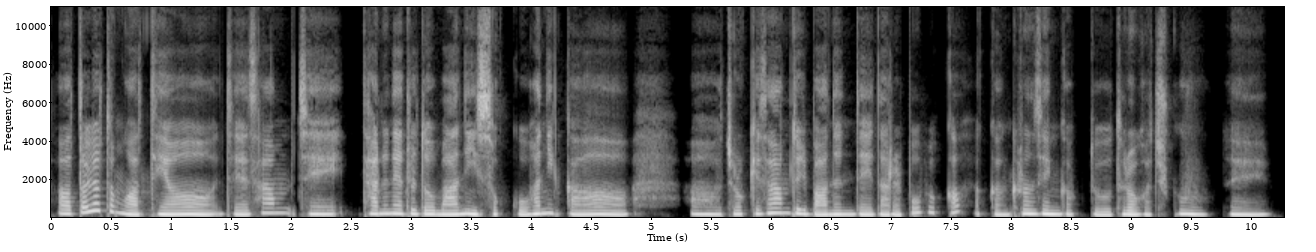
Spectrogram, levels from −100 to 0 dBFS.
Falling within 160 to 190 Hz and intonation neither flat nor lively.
Yes: medium, 185 Hz; average, 3.2 semitones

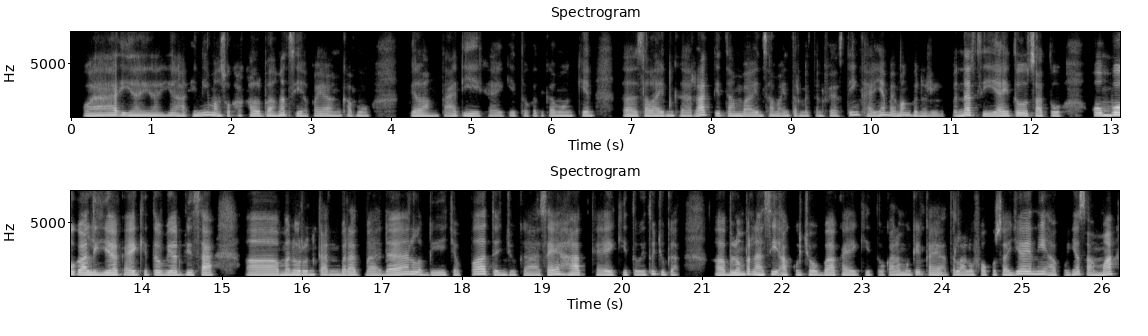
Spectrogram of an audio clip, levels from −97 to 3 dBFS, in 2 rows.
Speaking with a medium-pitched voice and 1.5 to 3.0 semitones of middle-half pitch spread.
Yes: medium, 175 Hz; narrow, 2.5 semitones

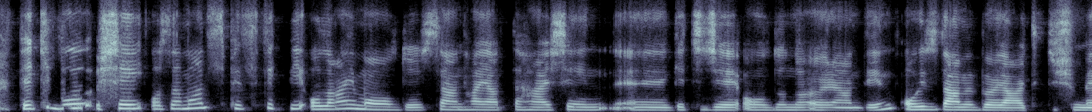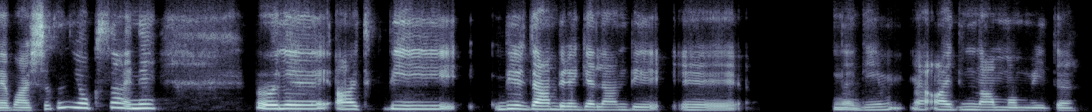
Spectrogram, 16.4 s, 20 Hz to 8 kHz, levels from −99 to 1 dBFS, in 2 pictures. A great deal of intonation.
Yes: wide, 6.3 semitones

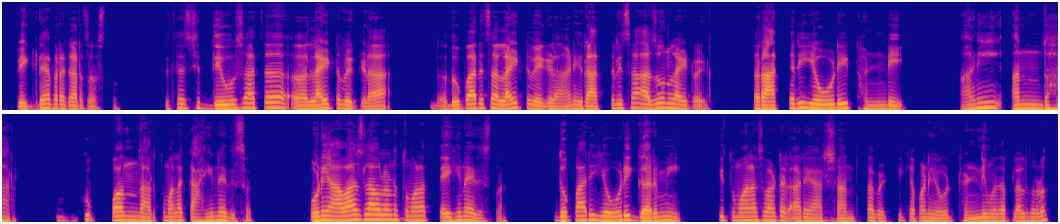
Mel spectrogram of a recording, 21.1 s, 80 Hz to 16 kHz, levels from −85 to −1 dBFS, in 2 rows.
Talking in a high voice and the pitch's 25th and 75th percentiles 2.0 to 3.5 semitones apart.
No: low, 130 Hz; average, 3.1 semitones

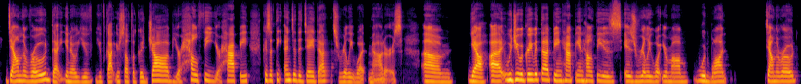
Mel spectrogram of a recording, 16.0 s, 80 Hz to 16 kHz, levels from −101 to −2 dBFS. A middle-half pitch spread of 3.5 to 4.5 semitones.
No: narrow, 2.5 semitones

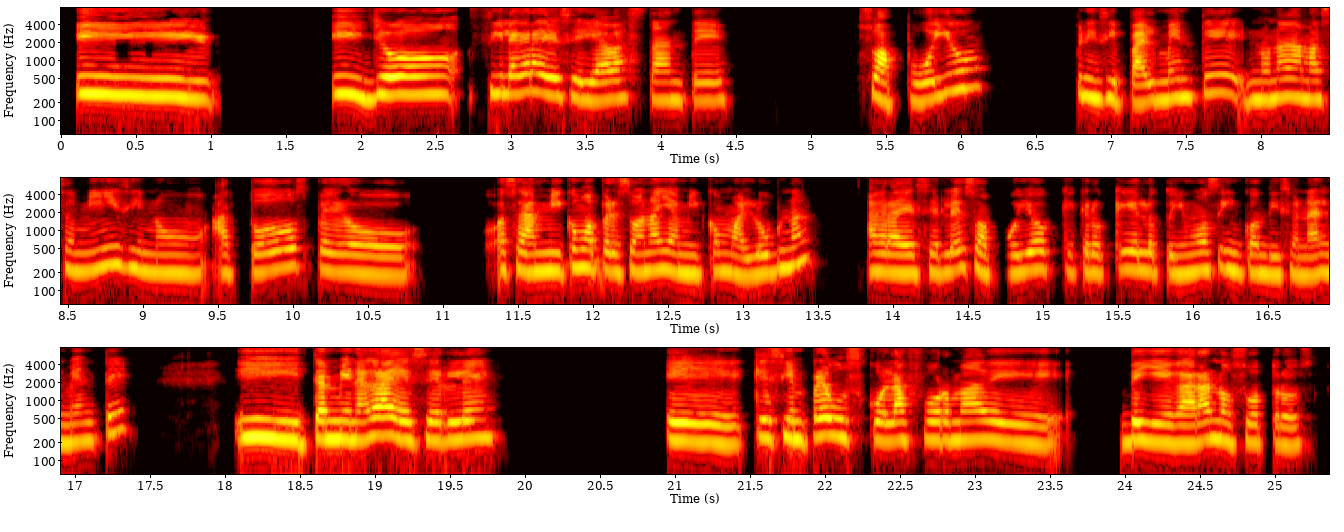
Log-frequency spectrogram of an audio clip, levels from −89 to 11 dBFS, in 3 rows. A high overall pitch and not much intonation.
No: high, 225 Hz; average, 3.2 semitones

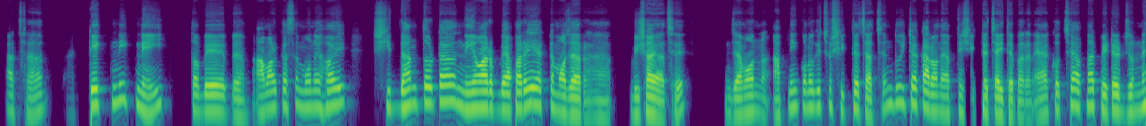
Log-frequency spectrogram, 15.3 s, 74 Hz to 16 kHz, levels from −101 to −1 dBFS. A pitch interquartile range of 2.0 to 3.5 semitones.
No: average, 4.6 semitones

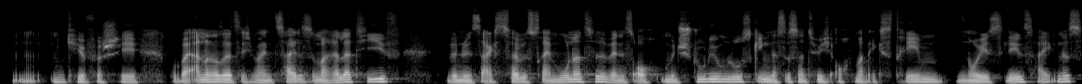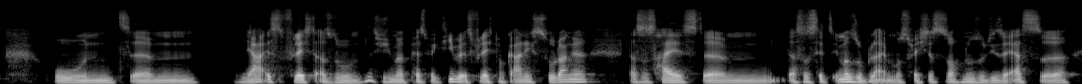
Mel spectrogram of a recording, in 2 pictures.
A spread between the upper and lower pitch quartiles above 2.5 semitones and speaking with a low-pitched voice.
No: narrow, 2.1 semitones; low, 100 Hz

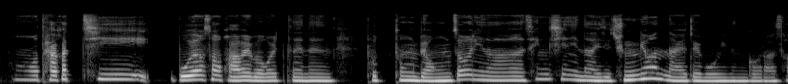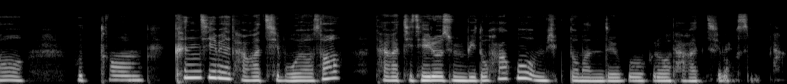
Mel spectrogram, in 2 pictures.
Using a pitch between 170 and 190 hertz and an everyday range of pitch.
Yes: medium, 185 Hz; average, 4.0 semitones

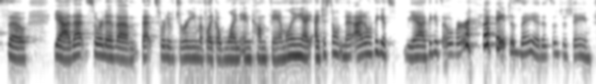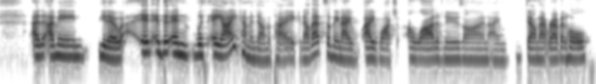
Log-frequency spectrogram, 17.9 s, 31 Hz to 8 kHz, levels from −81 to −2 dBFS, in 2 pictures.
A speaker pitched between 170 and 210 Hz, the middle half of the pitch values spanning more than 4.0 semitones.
Yes: medium, 185 Hz; average, 4.4 semitones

